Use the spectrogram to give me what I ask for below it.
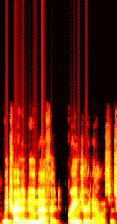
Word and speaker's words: Granger: tried a new method grainger analysis granger rhymes with strangers so grainger analysis to analyze the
